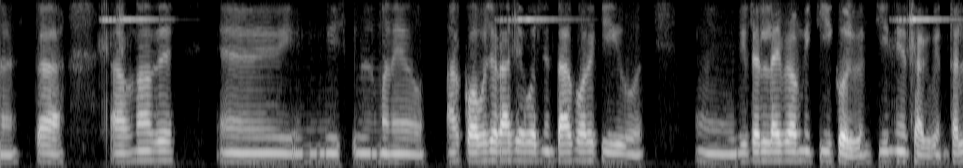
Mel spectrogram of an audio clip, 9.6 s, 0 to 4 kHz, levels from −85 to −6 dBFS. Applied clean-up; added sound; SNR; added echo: neural mask model RNNoise.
